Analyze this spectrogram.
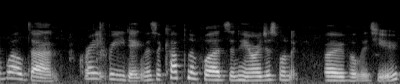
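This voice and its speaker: A woman speaks very fast with a British accent and lively intonation. Her medium-pitched voice has a dark, mellow tone. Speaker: English teacher. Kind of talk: online language lesson.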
